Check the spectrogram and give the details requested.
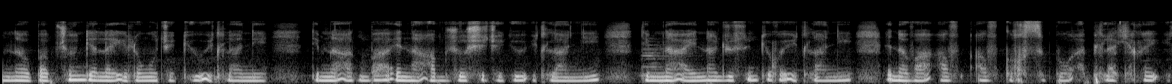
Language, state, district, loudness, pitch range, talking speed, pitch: Sumi, Nagaland, Kohima, -18 LUFS, 175-200 Hz, 130 wpm, 185 Hz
